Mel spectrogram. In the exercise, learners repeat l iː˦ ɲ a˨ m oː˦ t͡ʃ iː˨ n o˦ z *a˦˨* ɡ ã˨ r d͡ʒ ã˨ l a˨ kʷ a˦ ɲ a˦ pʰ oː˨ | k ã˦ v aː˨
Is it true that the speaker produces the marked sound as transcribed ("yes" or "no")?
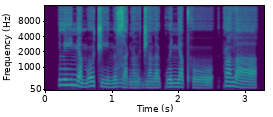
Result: no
